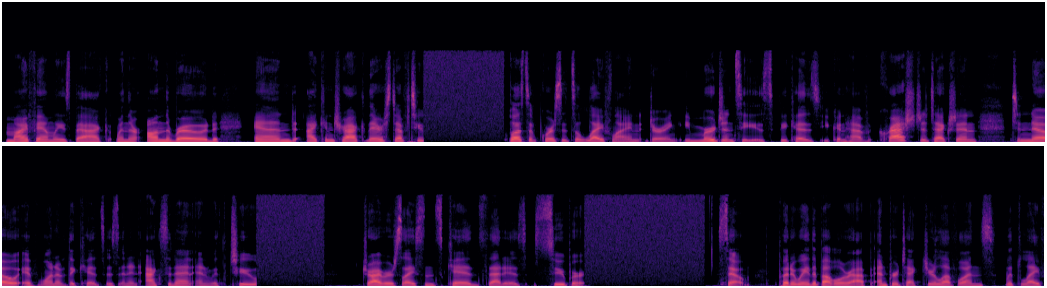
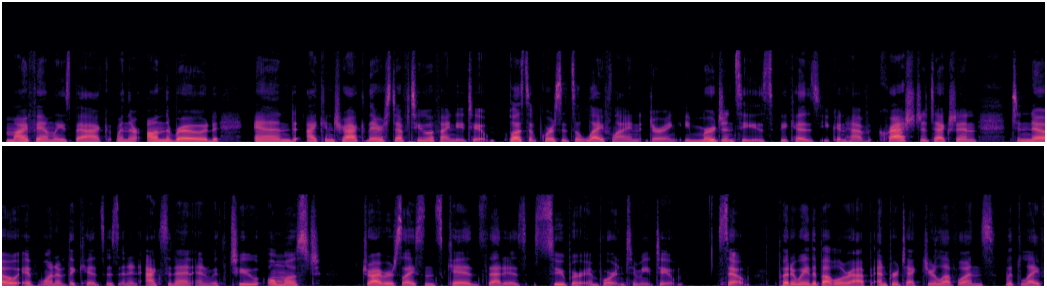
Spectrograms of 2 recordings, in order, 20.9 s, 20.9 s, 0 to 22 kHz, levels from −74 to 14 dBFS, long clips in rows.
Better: second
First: audio cutting out; filled with static; at 4 s for 1 s, at 13 s for 0.5 s and at 16 s for 1 s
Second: none

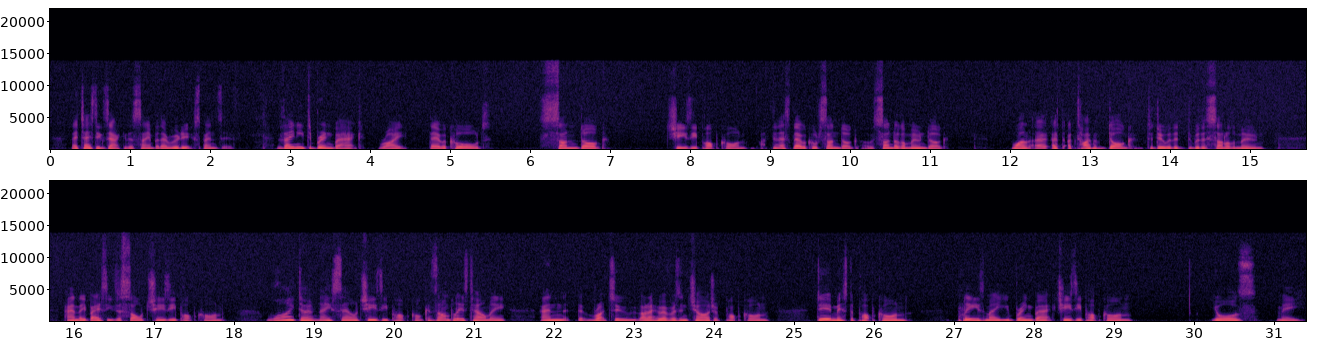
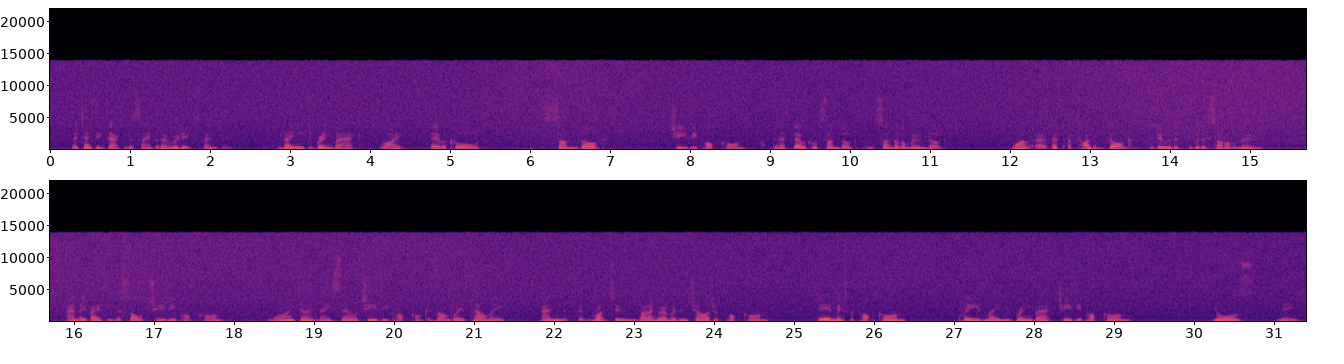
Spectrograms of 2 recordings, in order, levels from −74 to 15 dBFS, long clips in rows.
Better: first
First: hiss; faint; throughout; 25 dB below the speech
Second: hiss; loud; throughout; 3 dB below the speech

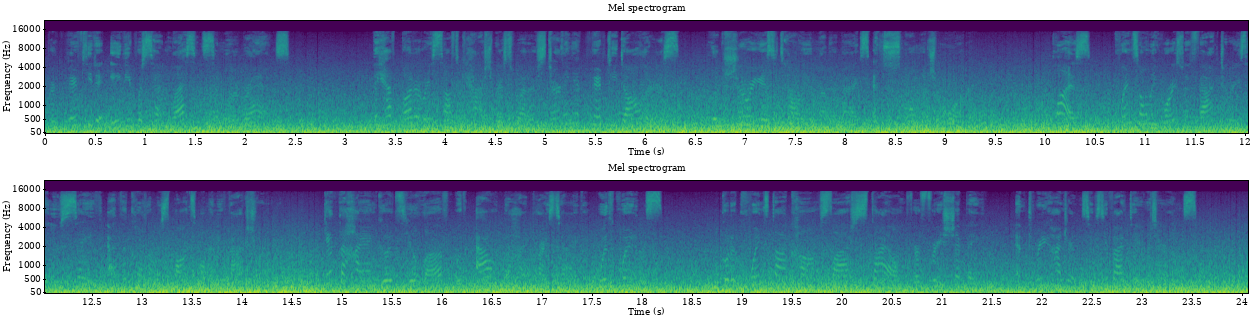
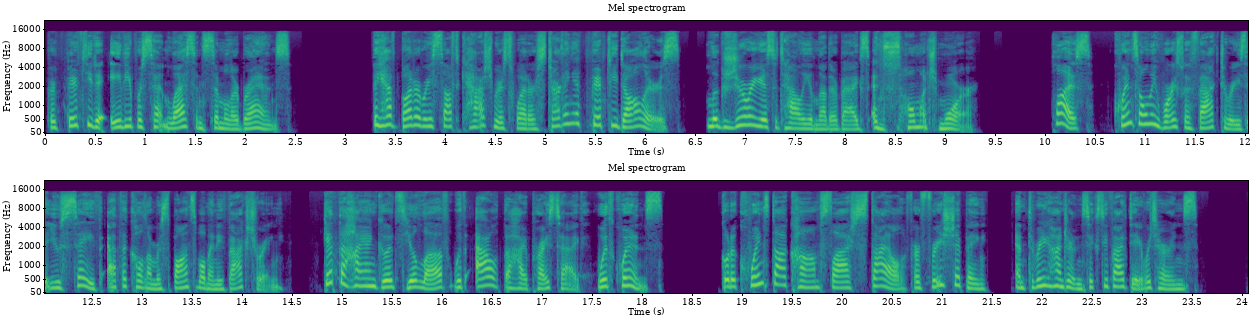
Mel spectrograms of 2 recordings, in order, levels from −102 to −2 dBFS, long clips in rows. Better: second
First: wind noise on the microphone; heavy; 5 dB above the speech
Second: none

